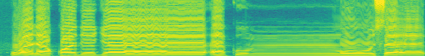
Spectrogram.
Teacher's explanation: Baik teman-teman, kita perhatikan pada lafal huruf dal yang berharakat sukun pada lafal bacaan walaqad. Di sini huruf dalnya harus kita pantulkan bunyinya. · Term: qalqalah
